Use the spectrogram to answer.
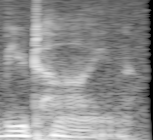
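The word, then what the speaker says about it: butyne: in Y in E, and they're pronounced ein. So this right here, B but 1 ine. It's a butine.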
